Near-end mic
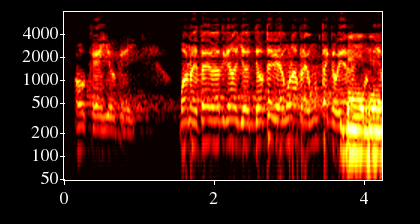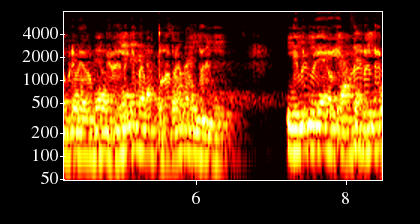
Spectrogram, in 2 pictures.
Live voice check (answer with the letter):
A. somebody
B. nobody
A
